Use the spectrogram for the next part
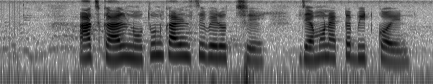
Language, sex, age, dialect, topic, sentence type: Bengali, female, 25-30, Western, banking, statement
